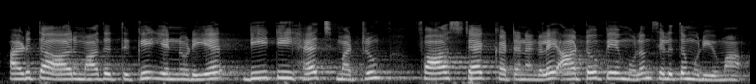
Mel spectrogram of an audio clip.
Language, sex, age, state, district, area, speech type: Tamil, female, 18-30, Tamil Nadu, Cuddalore, rural, read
